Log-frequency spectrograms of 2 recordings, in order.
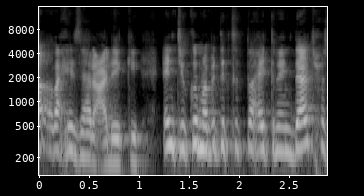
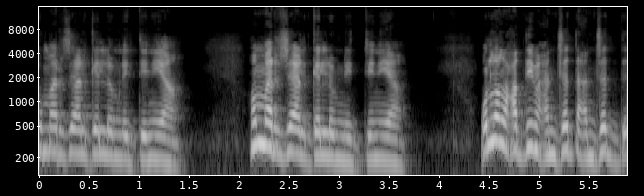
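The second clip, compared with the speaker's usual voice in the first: usual speaking voice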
